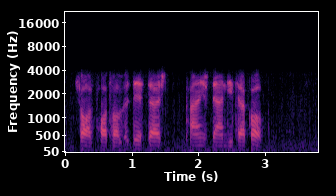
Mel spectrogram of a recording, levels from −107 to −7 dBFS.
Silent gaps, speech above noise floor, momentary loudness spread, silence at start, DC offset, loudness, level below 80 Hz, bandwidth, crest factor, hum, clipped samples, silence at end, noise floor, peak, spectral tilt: none; 32 dB; 7 LU; 0.15 s; under 0.1%; -53 LUFS; under -90 dBFS; 4.2 kHz; 18 dB; none; under 0.1%; 0.85 s; -86 dBFS; -36 dBFS; 2 dB/octave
